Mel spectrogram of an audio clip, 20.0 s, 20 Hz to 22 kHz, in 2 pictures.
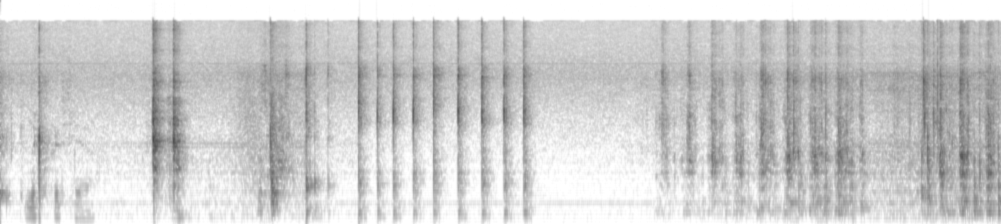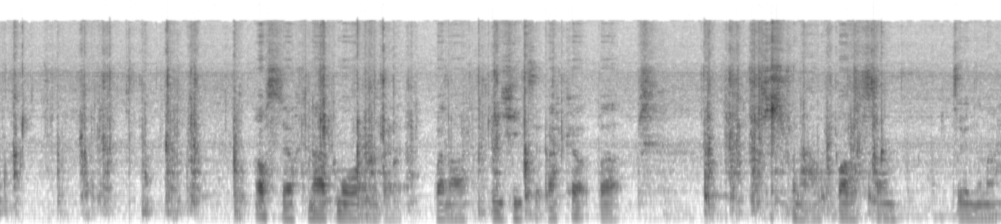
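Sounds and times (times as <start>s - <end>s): spoon scraping: 6.5s - 15.8s, 17.0s - 19.0s.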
